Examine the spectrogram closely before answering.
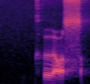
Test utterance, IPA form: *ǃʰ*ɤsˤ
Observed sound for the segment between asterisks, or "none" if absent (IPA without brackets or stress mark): kʰ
